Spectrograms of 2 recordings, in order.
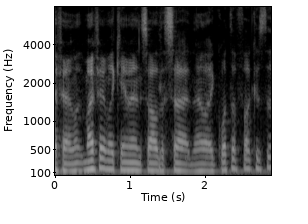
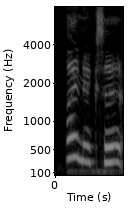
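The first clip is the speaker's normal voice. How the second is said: put-on text-to-speech robot voice, higher and quieter; 13 semitones higher, 6 dB quieter than usual. Retelling a donation message read out on a stream: imitating donation robot voice. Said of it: "it does the robot voice".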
